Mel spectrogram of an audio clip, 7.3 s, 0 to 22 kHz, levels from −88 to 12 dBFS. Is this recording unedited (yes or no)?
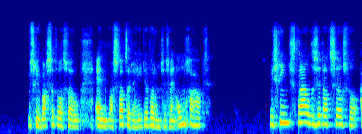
yes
